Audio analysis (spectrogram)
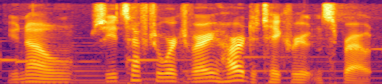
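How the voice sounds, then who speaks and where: A man's voice: medium pitch, lively intonation, fairly quick, bright, forceful tone. A man streaming a visual novel, reading the story text aloud with casual asides and the odd stumble. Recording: dull lo-fi sound with game music behind. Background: visual novel background music.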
